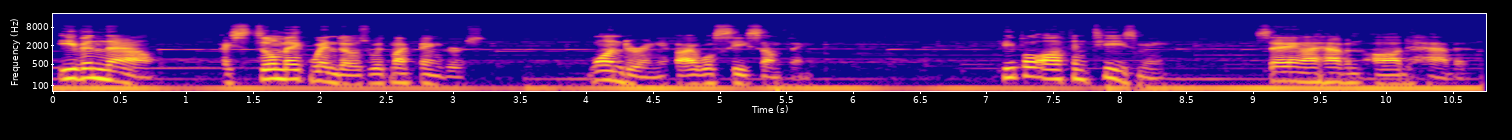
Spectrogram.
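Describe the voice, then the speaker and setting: A man narrating a folktale from a script in a measured, expressive storytelling manner, as a podcast reader. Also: medium pitch, faint music behind.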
